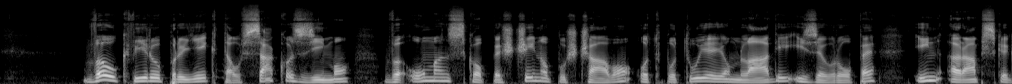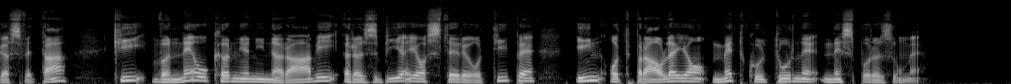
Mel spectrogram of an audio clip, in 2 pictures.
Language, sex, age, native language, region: Slovenian, male, 60+, Slovenian, Central Slovenia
